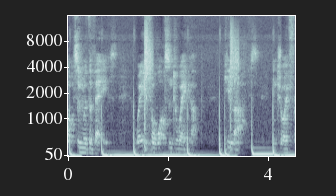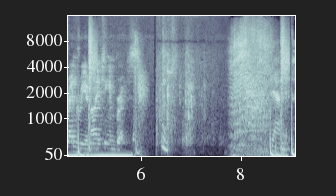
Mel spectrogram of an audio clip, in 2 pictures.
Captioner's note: punch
